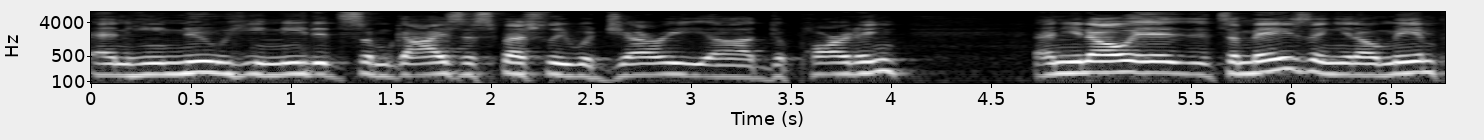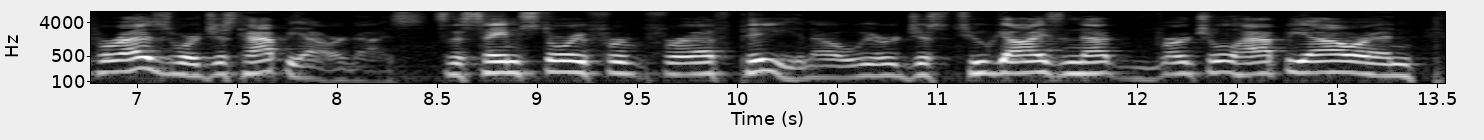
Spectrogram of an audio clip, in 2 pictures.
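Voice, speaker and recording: A man talks loudly with an American accent, his pitch high. He keeps a moderate pace and fairly even intonation. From North Jersey, US. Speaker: golf content personality. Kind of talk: podcast interview. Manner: loud, projecting; boisterous at times.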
